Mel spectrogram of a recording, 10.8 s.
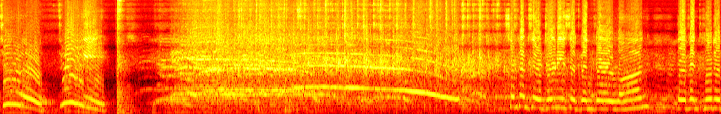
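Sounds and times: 
speech: 0.0s - 1.7s, 8.0s - 10.8s
crowd cheering and whooping: 2.1s - 7.6s.

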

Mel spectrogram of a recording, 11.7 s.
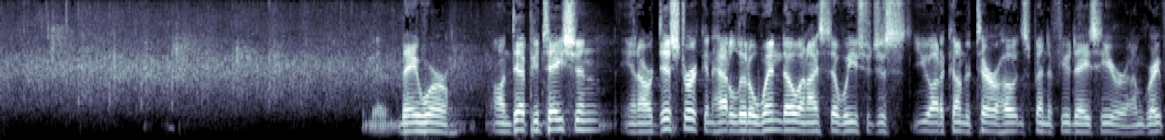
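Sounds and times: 
church audience applause welcoming visiting missionary guests: 0.0s - 5.6s
speech: 3.7s - 11.6s.

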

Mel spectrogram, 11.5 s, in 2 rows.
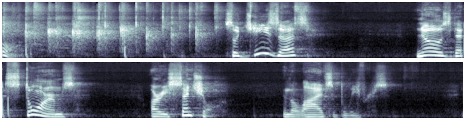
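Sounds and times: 
audience clapping: 0.0s - 2.9s
speech: 2.9s - 3.9s, 5.2s - 6.8s, 7.6s - 8.5s, 9.3s - 10.7s.

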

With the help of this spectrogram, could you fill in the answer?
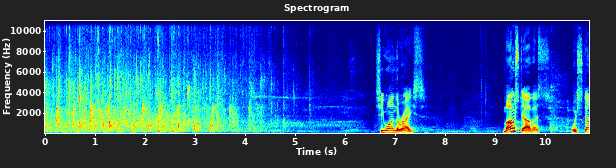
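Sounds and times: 
audience clapping: 0.0s - 5.4s
speech: 6.7s - 7.6s, 9.2s - 10.8s.

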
